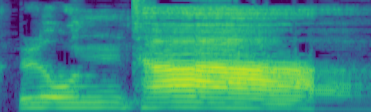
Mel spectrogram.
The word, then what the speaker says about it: lontano: Lontano. See, the ow is very, very, very long. The N does not interrupt it.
